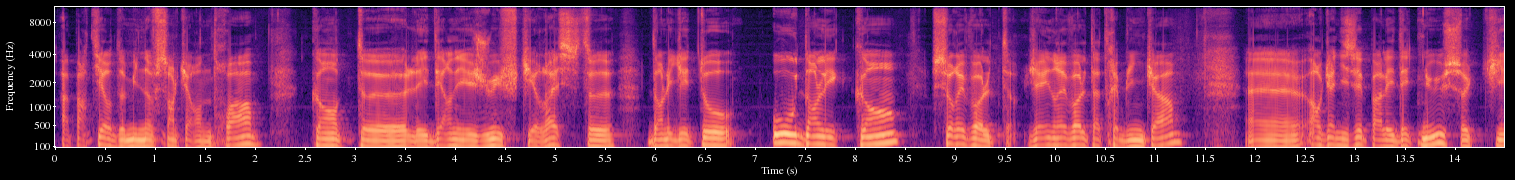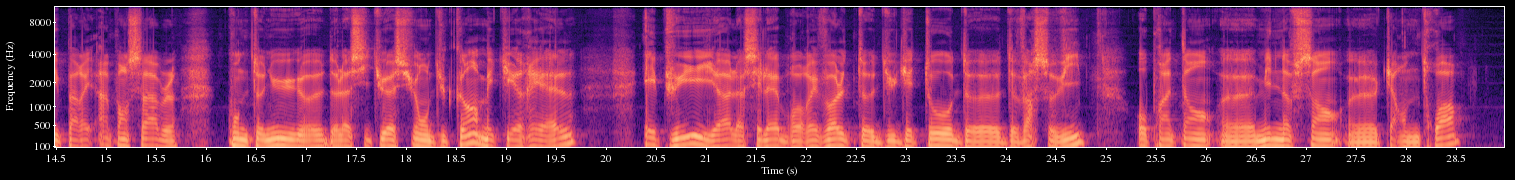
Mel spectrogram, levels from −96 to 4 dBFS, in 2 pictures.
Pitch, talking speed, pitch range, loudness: 105 Hz, 135 wpm, 95-115 Hz, -15 LUFS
